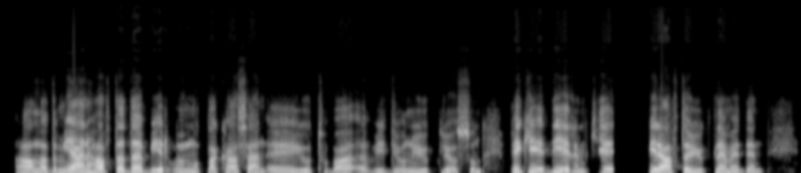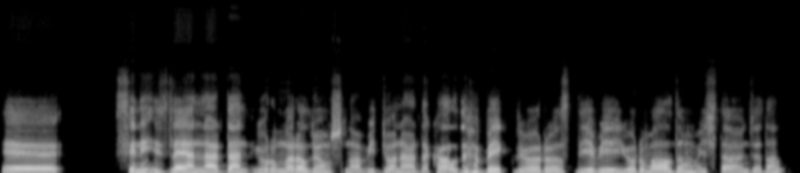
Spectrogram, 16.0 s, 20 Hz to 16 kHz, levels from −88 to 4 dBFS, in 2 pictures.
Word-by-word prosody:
Anladım 195 -3 +1
yani 215 0 +7
haftada 225 -2 +4
1 215 +2 +3
mutlaka 195 -3 -2
sen, 200 +1 0
eee, 180 -1 -2
YouTube'a, 185 -2 -2
eee, 180 -1 -6
videonu 175 -1 -5
yüklüyorsun. 200 +2 -4 0.3
Peki 255 -3 +3
diyelim 230 -3 +3
ki 250 +5 0 0.3
1 245 -1 +6
hafta 200 +1 +6
yüklemedin, 185 -8 -1 0.4
eee, 180 -1 +2 0.6
seni 225 -1 -1
izleyenlerden 200 0 +2
yorumlar 190 +2 -2
alıyor 200 +3 0
musun? 205 -1 -6
"A! 195 -2 -5
Video 190 +1 -5
nerde 195 -1 -3
kaldı? 195 +1 -1 0.2
Bekliyoruz." 195 -1 -1
diye 215 0 -2
bir 220 0 -1
yorum 210 0 -3
aldın 220 +5 0
mı 255 -5 -6
hiç 210 0 -11
daha 190 0 -3
önceden? 195 - -7
200 Hz, 135 wpm, -22 LUFS, 190-215 Hz, 0.6 s, yani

